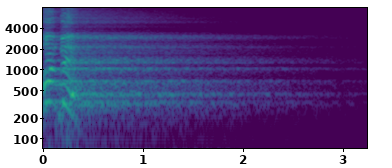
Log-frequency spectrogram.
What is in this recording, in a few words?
"Pump It", EDM Future Vocals; Big EDM; Future House Tools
